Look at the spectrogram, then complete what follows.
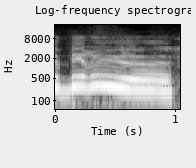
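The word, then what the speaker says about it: Beirut: Et ce titre de Beru, on prononce comme ça, Antoine ? – Oui, c'est ça.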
